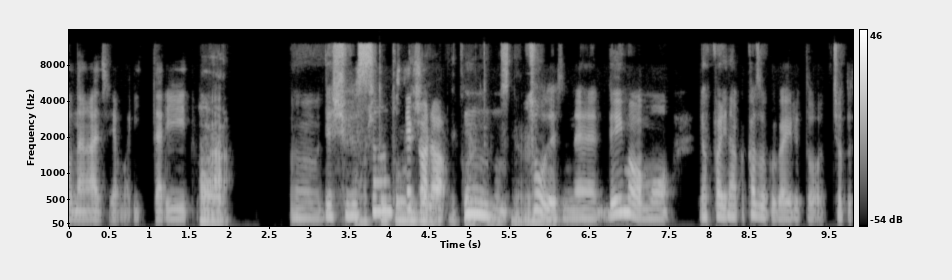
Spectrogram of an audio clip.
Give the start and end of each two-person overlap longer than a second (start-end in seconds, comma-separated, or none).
3.6-6.2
